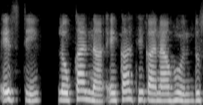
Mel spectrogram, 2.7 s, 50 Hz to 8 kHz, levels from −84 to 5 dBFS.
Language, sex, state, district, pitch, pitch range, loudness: Marathi, female, Maharashtra, Dhule, 205 Hz, 195-220 Hz, -17 LUFS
